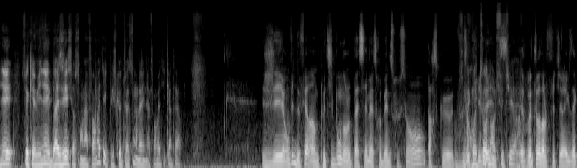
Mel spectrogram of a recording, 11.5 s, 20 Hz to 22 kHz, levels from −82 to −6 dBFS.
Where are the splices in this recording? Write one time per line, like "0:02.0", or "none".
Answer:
0:09.1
